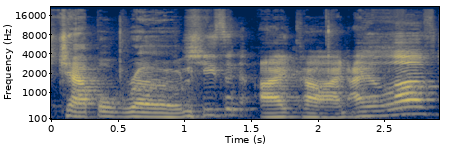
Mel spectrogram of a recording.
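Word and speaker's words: Chappell Roan: Because it's so funny, because I just saw a TikTok where she was like, stop calling me Chappelle Roanne. Yes, it's Chapel Roan. She was like, it's Chapel Roan.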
